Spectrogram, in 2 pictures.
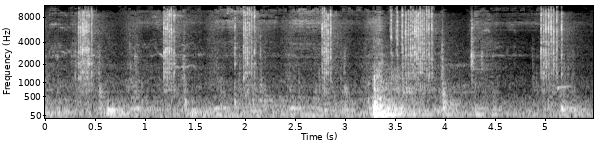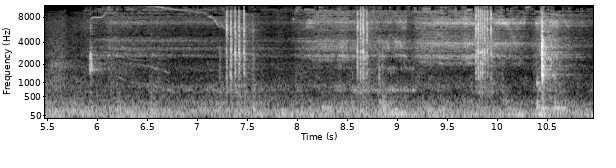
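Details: Hyundai Solaris 2 (1.4) with new Chinese-built G4LC replacement engine: sharp metallic clicks roughly once a second, loudest at the gearbox end by the flexplate while the gearbox is quiet.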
